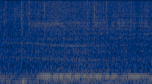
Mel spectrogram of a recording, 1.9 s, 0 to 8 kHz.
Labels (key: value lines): label: anthrophony, boat engine
recorder: SoundTrap 500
